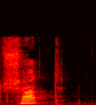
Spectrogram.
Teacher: What we get is in the nominative, vocative, accusative, the sh turning into t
